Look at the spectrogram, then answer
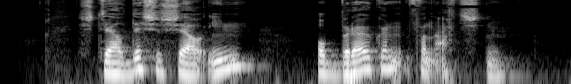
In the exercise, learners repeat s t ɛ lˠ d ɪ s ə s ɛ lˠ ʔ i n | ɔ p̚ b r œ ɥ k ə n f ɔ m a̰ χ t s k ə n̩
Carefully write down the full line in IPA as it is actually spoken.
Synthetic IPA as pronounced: s t ɛ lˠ d ɪ s ə s ɛ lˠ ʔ i n | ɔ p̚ b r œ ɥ k ə n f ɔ n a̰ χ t s t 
